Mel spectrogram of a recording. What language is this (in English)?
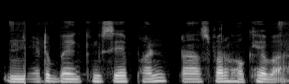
Magahi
